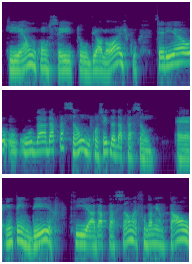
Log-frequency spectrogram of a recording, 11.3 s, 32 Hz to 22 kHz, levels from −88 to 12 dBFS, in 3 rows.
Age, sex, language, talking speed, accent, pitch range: 40-59, male, Portuguese, 105 wpm, Brazilian, 110-160 Hz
